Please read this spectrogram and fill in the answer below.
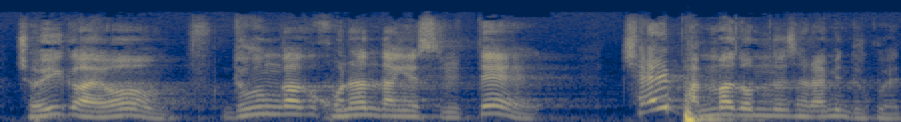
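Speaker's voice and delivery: usual speaking voice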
